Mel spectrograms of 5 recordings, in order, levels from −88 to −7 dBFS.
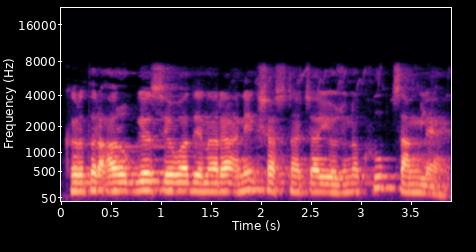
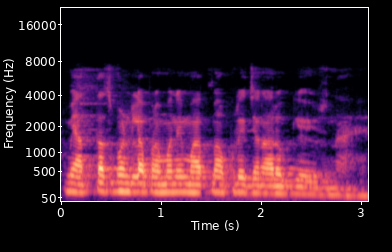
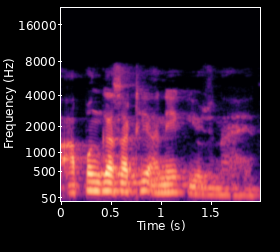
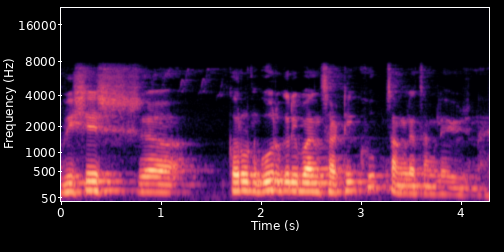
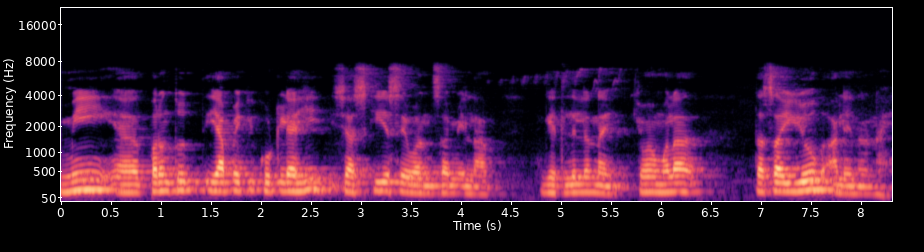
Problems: none marked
